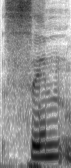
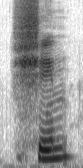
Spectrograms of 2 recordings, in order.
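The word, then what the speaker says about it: שׁ: It is not Sin, but Shin. Remember Shiboleth versus Siboleth. You pronounce Shiboleth if the dot is on the right. You pronounce Siboleth if the dot is on the left.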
